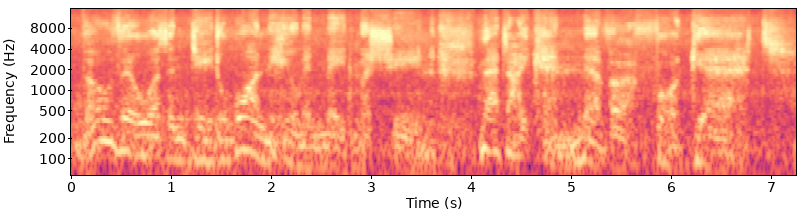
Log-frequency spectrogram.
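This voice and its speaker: In a put-on character voice, a man speaks at a very slow pace with a fairly low pitch over loud background noise. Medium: game stream. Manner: formal, archaic, stately.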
